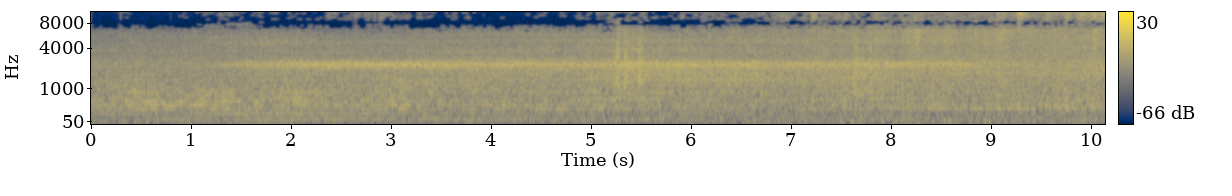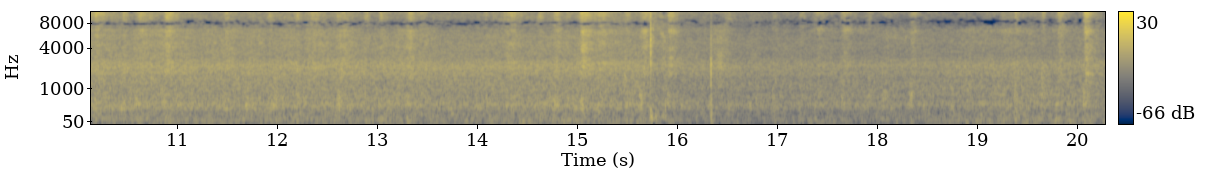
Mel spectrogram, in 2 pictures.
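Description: West Coast Express commuter train passing: a steady diesel drone with a high whine over the first several seconds, then the cars rolling by with rapid clicking of wheels over rail joints and a sharp knock near the end.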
